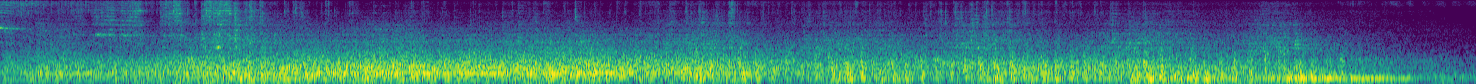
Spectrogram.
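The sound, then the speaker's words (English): A passenger train rumbles steadily along the rails, its wheels clattering in a rhythmic clickety-clack with a faint squeal, before easing off slightly at the very end. No one speaks. “The passengers on the train, did they see him?”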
